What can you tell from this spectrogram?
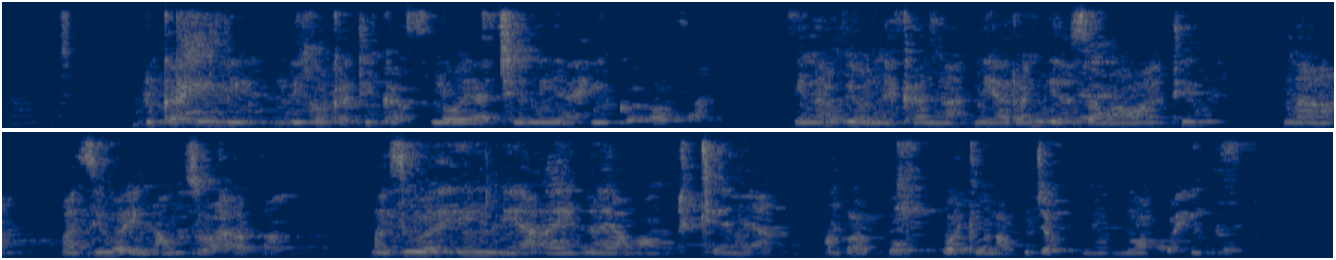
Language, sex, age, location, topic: Swahili, female, 18-24, Mombasa, finance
